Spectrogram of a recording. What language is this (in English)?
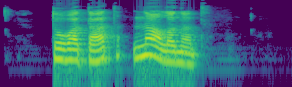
Mari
